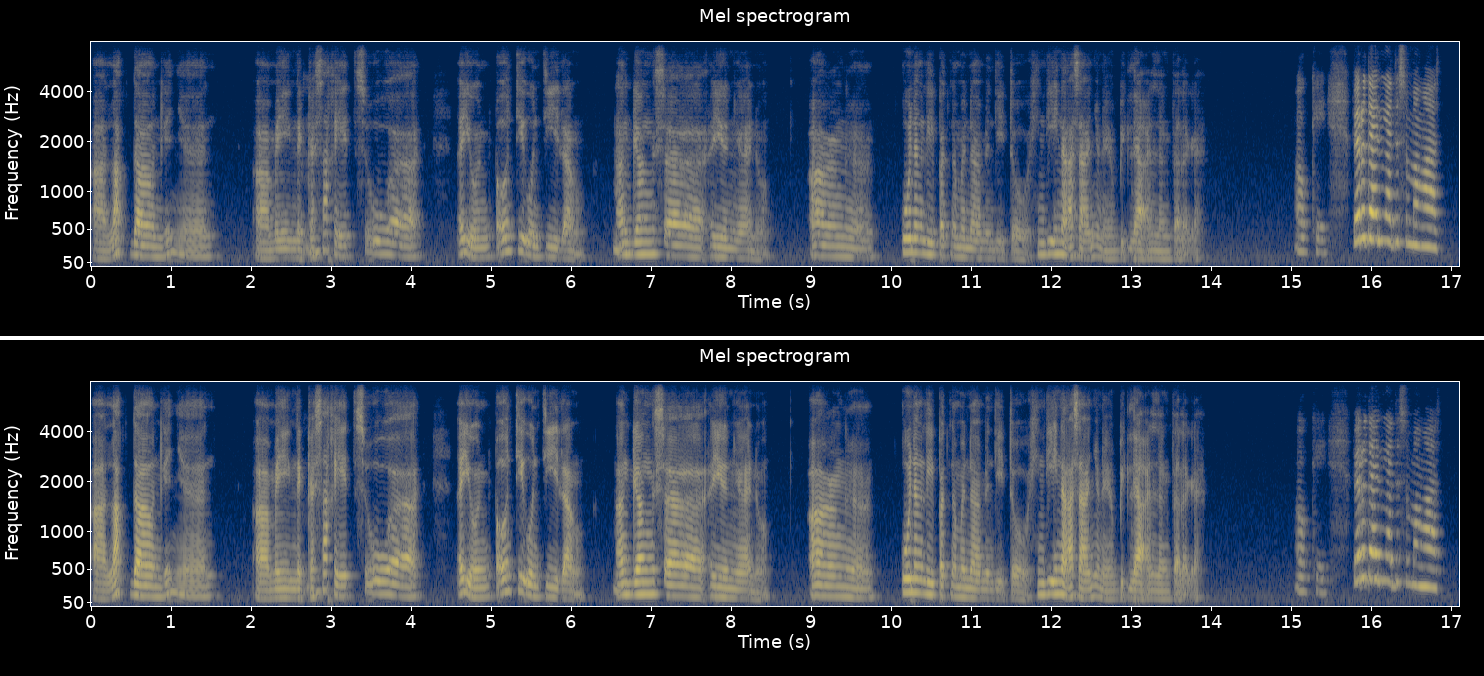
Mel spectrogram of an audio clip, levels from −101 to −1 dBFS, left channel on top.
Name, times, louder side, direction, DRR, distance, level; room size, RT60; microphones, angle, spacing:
voice 1, 0.0-1.6 2.0-4.1 4.6-6.2 6.6-8.5 9.0-9.8 10.1-13.9, right 4 dB, 75° right, 0.5 m, -32 dB
voice 2, 15.1-16.8, left 3 dB, 65° left, 0.6 m, -31 dB
2.6 x 2.1 x 3.4 m
head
